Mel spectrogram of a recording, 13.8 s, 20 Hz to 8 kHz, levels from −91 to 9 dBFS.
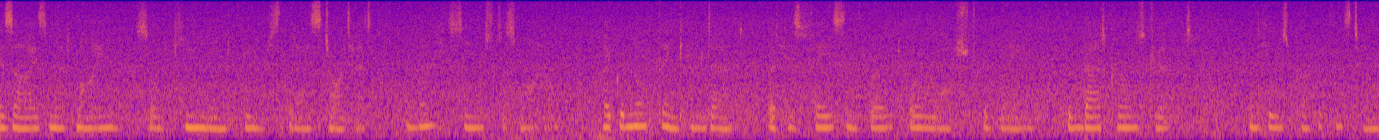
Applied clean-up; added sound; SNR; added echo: none; Water; 5 dB; none.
